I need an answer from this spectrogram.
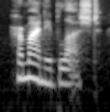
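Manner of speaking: usual speaking voice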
